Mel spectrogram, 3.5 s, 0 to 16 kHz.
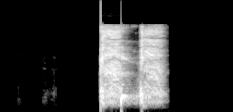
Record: cough_length: 3.5 s
cough_amplitude: 30153
cough_signal_mean_std_ratio: 0.38
survey_phase: beta (2021-08-13 to 2022-03-07)
age: 65+
gender: Male
wearing_mask: 'No'
symptom_none: true
smoker_status: Ex-smoker
respiratory_condition_asthma: false
respiratory_condition_other: false
recruitment_source: REACT
submission_delay: 7 days
covid_test_result: Negative
covid_test_method: RT-qPCR
influenza_a_test_result: Negative
influenza_b_test_result: Negative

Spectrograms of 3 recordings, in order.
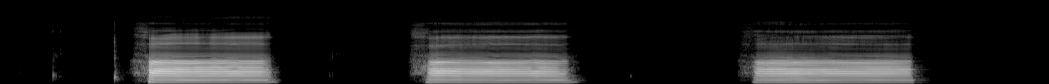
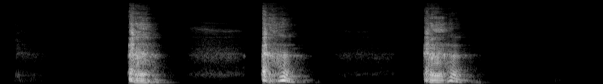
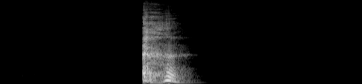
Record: exhalation_length: 10.5 s
exhalation_amplitude: 32767
exhalation_signal_mean_std_ratio: 0.44
three_cough_length: 6.0 s
three_cough_amplitude: 32768
three_cough_signal_mean_std_ratio: 0.3
cough_length: 3.6 s
cough_amplitude: 32768
cough_signal_mean_std_ratio: 0.22
survey_phase: beta (2021-08-13 to 2022-03-07)
age: 18-44
gender: Male
wearing_mask: 'No'
symptom_abdominal_pain: true
symptom_fatigue: true
symptom_change_to_sense_of_smell_or_taste: true
smoker_status: Ex-smoker
respiratory_condition_asthma: false
respiratory_condition_other: false
recruitment_source: Test and Trace
submission_delay: 2 days
covid_test_result: Positive
covid_test_method: RT-qPCR
covid_ct_value: 35.2
covid_ct_gene: N gene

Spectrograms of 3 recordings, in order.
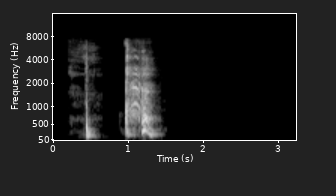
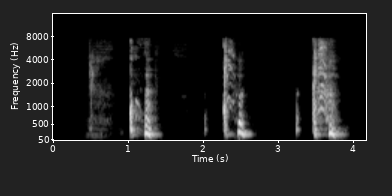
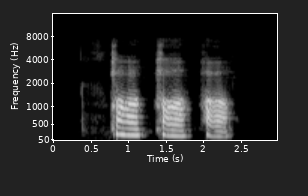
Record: cough_length: 3.2 s
cough_amplitude: 29478
cough_signal_mean_std_ratio: 0.29
three_cough_length: 4.2 s
three_cough_amplitude: 28203
three_cough_signal_mean_std_ratio: 0.35
exhalation_length: 3.0 s
exhalation_amplitude: 27188
exhalation_signal_mean_std_ratio: 0.48
survey_phase: beta (2021-08-13 to 2022-03-07)
age: 65+
gender: Female
wearing_mask: 'No'
symptom_runny_or_blocked_nose: true
smoker_status: Never smoked
respiratory_condition_asthma: true
respiratory_condition_other: false
recruitment_source: REACT
submission_delay: 2 days
covid_test_result: Negative
covid_test_method: RT-qPCR
influenza_a_test_result: Negative
influenza_b_test_result: Negative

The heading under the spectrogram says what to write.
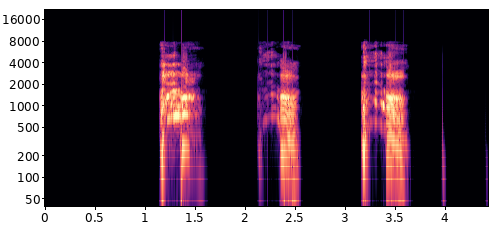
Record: three_cough_length: 4.4 s
three_cough_amplitude: 29491
three_cough_signal_mean_std_ratio: 0.35
survey_phase: beta (2021-08-13 to 2022-03-07)
age: 65+
gender: Male
wearing_mask: 'No'
symptom_none: true
smoker_status: Ex-smoker
respiratory_condition_asthma: false
respiratory_condition_other: false
recruitment_source: REACT
submission_delay: 1 day
covid_test_result: Negative
covid_test_method: RT-qPCR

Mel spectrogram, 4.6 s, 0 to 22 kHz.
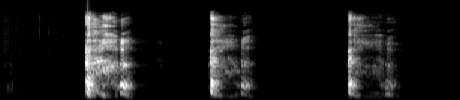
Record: three_cough_length: 4.6 s
three_cough_amplitude: 29204
three_cough_signal_mean_std_ratio: 0.25
survey_phase: alpha (2021-03-01 to 2021-08-12)
age: 45-64
gender: Female
wearing_mask: 'No'
symptom_shortness_of_breath: true
symptom_fatigue: true
symptom_onset: 13 days
smoker_status: Ex-smoker
respiratory_condition_asthma: false
respiratory_condition_other: true
recruitment_source: REACT
submission_delay: 2 days
covid_test_result: Negative
covid_test_method: RT-qPCR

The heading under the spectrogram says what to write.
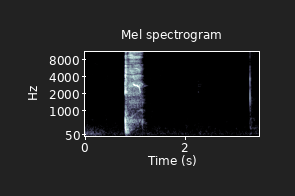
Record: cough_length: 3.5 s
cough_amplitude: 32768
cough_signal_mean_std_ratio: 0.23
survey_phase: beta (2021-08-13 to 2022-03-07)
age: 45-64
gender: Female
wearing_mask: 'No'
symptom_cough_any: true
symptom_runny_or_blocked_nose: true
symptom_sore_throat: true
symptom_other: true
symptom_onset: 4 days
smoker_status: Never smoked
respiratory_condition_asthma: false
respiratory_condition_other: false
recruitment_source: Test and Trace
submission_delay: 1 day
covid_test_result: Positive
covid_test_method: RT-qPCR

